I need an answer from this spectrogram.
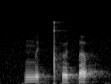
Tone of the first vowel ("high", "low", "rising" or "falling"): rising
